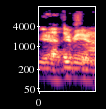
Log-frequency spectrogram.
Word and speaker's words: Gimignano: traveled Siena and San Giovanni, or however you pronounce that word. Gimignano? Gimignano.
